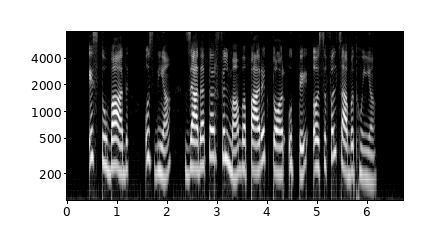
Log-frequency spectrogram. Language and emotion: Punjabi, neutral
